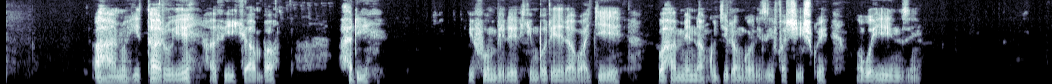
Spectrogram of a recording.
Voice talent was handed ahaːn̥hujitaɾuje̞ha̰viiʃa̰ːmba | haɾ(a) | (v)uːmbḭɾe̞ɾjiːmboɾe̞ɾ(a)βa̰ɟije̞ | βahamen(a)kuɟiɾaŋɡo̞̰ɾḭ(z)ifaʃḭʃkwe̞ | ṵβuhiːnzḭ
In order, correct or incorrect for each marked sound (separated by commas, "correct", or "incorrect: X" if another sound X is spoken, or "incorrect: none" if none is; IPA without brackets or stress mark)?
incorrect: i, incorrect: f, correct, correct, correct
